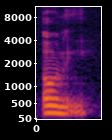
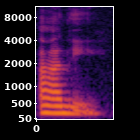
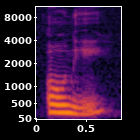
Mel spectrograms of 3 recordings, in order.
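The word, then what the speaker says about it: עֳנִי: hat of kamats and it's pronounced oni not ani oni uh the oppression of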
